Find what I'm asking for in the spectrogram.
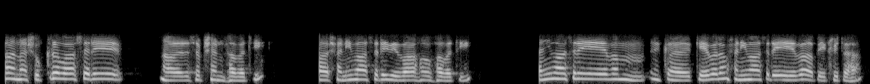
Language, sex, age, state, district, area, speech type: Sanskrit, male, 18-30, Tamil Nadu, Chennai, urban, conversation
